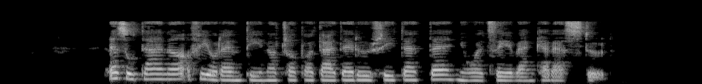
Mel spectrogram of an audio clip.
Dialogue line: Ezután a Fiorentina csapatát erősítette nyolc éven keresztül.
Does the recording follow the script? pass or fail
pass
